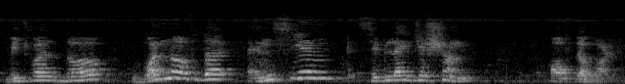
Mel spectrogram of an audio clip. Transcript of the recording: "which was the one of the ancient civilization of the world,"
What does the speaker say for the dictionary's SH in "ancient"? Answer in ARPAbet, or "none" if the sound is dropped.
S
